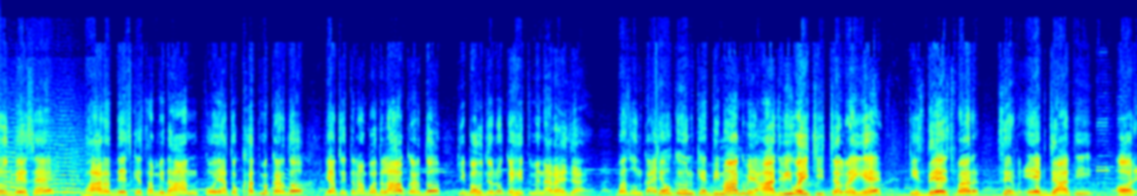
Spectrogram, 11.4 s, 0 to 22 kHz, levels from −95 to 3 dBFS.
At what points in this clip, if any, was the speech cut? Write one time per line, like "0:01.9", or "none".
0:06.5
